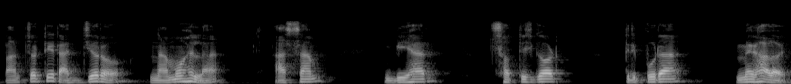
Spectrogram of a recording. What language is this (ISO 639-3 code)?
ori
